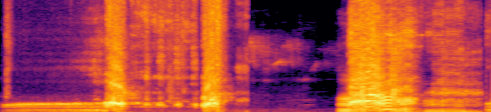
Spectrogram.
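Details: Kombai dog during a dog challenge: a steady harmonic whine-like growl, then loud, harsh barking bursts, a pause, and a longer noisy barking outburst; a man's voice is nearby.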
